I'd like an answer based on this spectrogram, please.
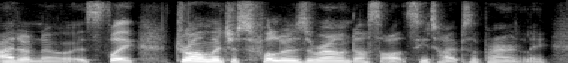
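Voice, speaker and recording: In a very clean recording with a silent background, a woman with a British accent speaks at a fairly quick pace in a medium pitch with fairly even intonation. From Bangladesh. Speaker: livestreamer reading own fiction. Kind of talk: casual chat; reading aloud. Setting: livestream. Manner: stuttering.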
